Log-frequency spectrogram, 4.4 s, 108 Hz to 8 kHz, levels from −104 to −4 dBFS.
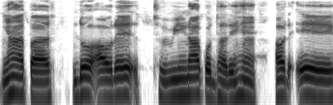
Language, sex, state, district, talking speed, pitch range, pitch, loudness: Hindi, male, Chhattisgarh, Sarguja, 150 wpm, 145-170 Hz, 160 Hz, -14 LUFS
